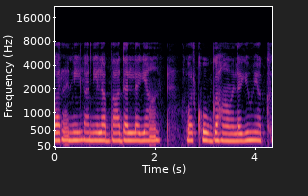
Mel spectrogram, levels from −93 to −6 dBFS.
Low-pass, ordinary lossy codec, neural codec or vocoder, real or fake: none; none; codec, 16 kHz, 4 kbps, FunCodec, trained on LibriTTS, 50 frames a second; fake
